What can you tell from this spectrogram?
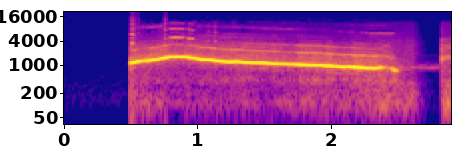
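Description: A single sustained whistle, loud and close, rising briefly then sliding slowly downward in pitch over about two seconds before cutting off, followed by a faint short sound.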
